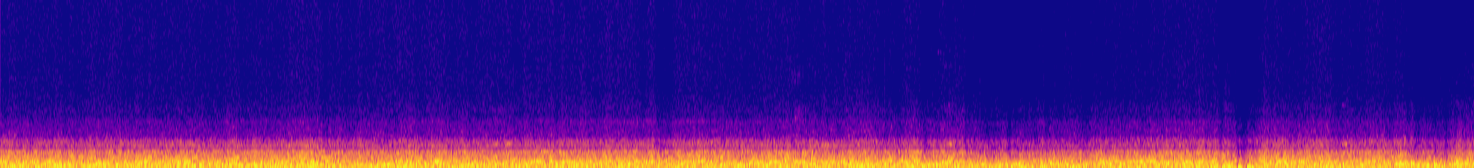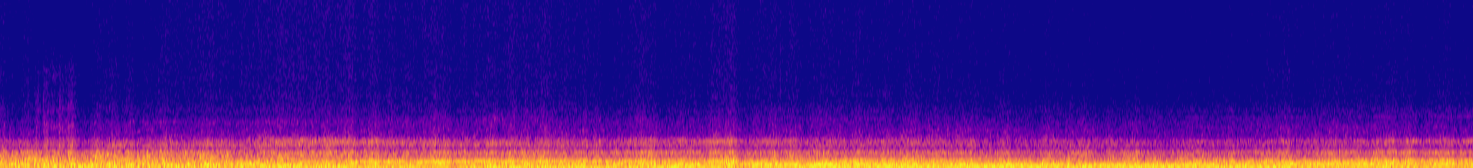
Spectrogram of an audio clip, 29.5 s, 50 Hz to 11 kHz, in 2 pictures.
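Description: E231-0 series commuter train running at speed, heard from inside motor car MoHa E231-110: steady rail and running noise with the hum and whine of its Mitsubishi IGBT-VVVF-driven traction motors and gears. In the second half the tones slowly rise in pitch as the train picks up speed.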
